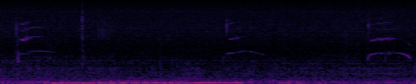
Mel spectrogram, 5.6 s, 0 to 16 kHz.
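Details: Male silver tabby Maine Coon kitten, 16 days old, from a cattery in Tokyo, gives three thin high mews, each rising then falling, about every two and a half seconds, in a quiet room.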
